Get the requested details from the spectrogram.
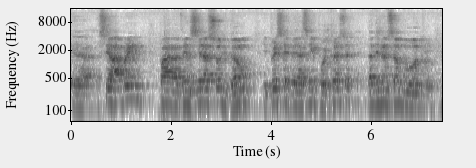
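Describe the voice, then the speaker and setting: Over noticeable background noise and audible room echo, a man with a fairly high voice talks at a very slow pace. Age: 70s. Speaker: bishop. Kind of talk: interview. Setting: student video interview.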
